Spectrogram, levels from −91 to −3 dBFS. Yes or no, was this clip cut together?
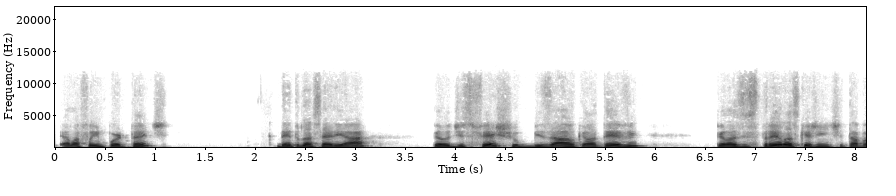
no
